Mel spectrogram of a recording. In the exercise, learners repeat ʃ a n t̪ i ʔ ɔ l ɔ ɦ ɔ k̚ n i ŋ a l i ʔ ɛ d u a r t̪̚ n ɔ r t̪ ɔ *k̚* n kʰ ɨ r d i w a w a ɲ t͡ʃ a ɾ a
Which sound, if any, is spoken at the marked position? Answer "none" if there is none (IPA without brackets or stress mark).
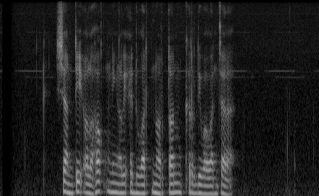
none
